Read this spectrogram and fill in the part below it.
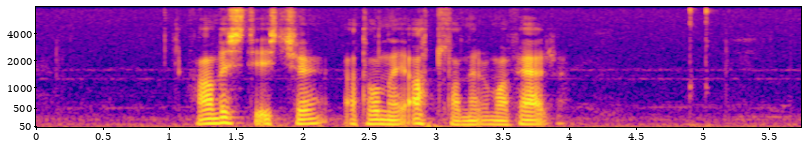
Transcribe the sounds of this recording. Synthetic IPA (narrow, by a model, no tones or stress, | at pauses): hanʋɪst̪ʰəɪt͡ʃːɪa̰t̪hɔnaɪ̰ʔat̪lanəɾʊmafæːɹa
